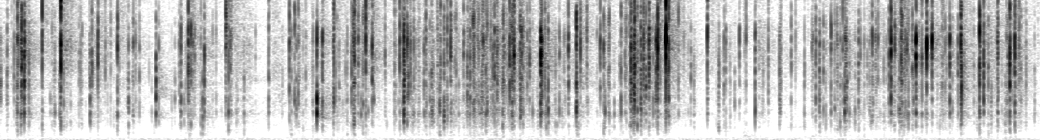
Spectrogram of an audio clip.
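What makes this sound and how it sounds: A small clear plastic bag holding a soft pink pig squishy toy is crinkled and squeezed with fingertips and long red nails. It makes a steady, quiet stream of bright, crackly crinkles, with sharp little snaps scattered throughout and almost no low end.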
